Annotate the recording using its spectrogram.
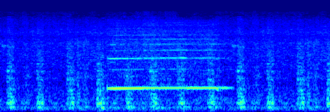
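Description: A toy train whistle blows a steady tone.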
